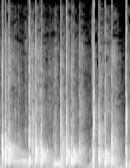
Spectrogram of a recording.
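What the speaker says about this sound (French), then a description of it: "Est-ce qu'on peut applaudir?" Audience at a Paris press conference applauding, a brief spell of scattered, fairly close claps mixed with voices talking over them.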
